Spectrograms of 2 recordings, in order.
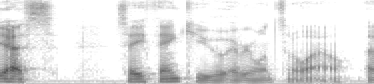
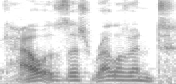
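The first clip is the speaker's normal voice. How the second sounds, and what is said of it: Good impression of Admiral Akbar. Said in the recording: “good Akbar impression.”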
